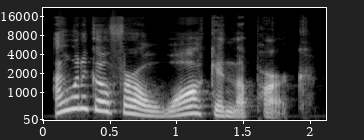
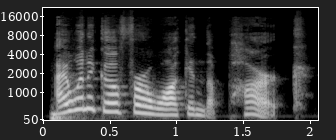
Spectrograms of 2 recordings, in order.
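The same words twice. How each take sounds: First: The word walk carries the main stress. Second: The word park carries the main stress. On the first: A walk is chosen rather than a run or a game. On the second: The park is chosen rather than the river or the gym.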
